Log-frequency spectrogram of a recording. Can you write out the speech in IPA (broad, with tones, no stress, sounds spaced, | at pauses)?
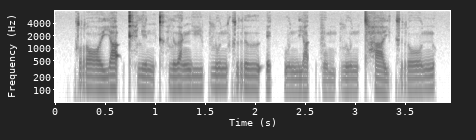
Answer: k r ɔː˧ j a˥˩ ʔ kʰ l i˨˩ n kʰ l ɯ˧ a̯ ŋ iː˧ p l u˧ n k r ɯː˧ ʔ e˨˩ k̚ ʔ u˧ n j a˨˩ k̚ f o˩˦ m p l u˦˥ n tʰ a˨˩ j k r o˦˥ n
